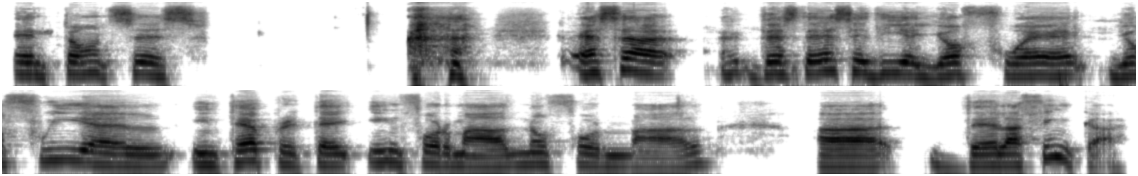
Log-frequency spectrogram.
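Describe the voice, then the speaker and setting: A man whose first language is English, speaking Spanish with an American accent as a guest mediator, telling a story carefully with halting restarts over a video call. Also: on the high side, mellow. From United States. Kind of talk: conversational storytelling.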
